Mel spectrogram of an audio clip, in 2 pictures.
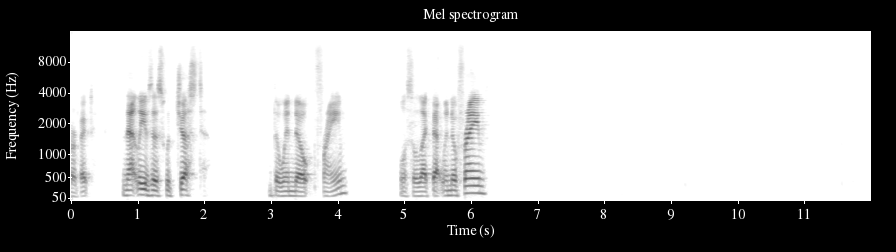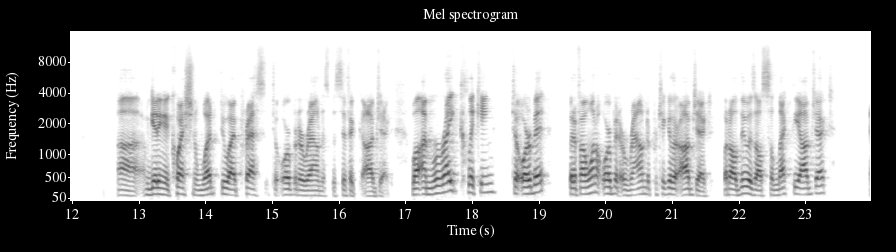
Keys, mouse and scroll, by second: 5.7 click, 9.0 right click, 13.5 right click, 20.0 right click, 20.2 F15, 21.5 click, 23.3 click.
